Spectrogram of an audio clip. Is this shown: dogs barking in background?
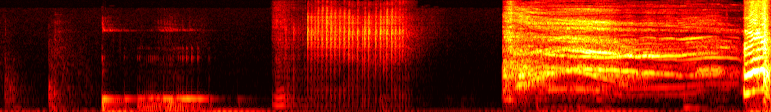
no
